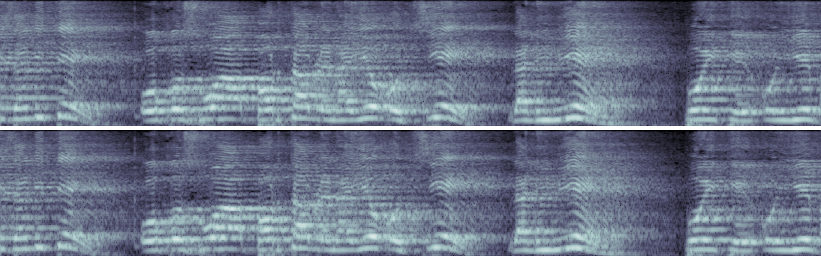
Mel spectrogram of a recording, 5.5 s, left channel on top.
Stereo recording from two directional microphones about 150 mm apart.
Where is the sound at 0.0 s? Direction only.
10° right (ahead or behind).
